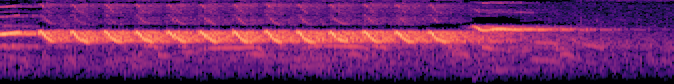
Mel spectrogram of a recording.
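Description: A wren sings a fast, even trill of about fourteen high, bright notes over two seconds, then ends on a short, steady, higher whistle.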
